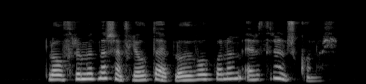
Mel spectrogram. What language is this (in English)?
Icelandic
